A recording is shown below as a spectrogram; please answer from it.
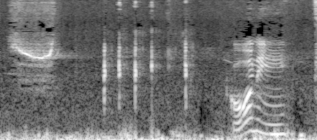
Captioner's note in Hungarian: figyelem felkeltő hangok, fütty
